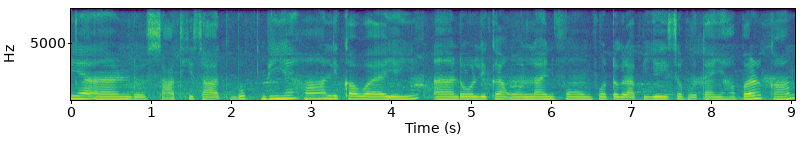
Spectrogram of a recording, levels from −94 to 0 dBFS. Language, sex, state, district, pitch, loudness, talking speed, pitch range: Hindi, female, Uttar Pradesh, Hamirpur, 205 Hz, -16 LUFS, 180 wpm, 200-220 Hz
